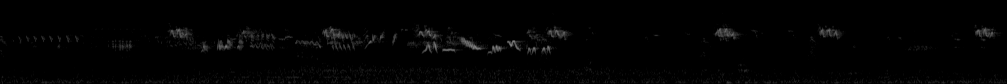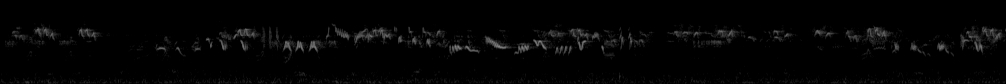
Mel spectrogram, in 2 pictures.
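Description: Small birds chirping and twittering in quick, overlapping flurries of short high notes, with a few brief lulls.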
